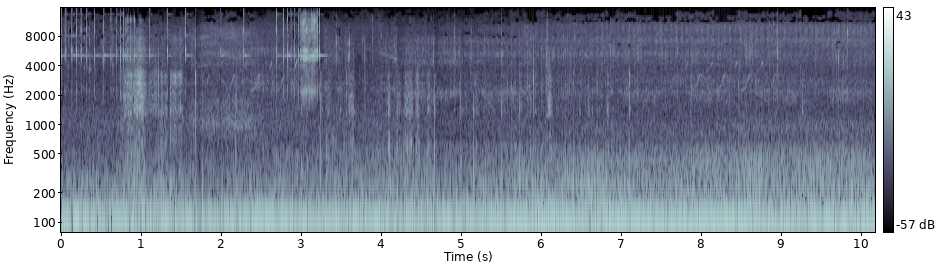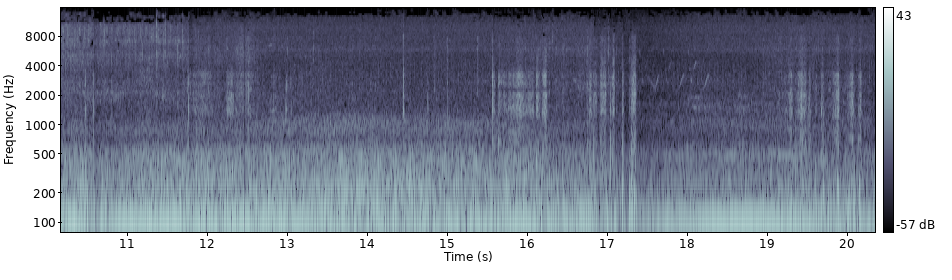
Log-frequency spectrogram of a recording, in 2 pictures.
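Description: A steady low rumble, with a run of faint clicks in the first few seconds.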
